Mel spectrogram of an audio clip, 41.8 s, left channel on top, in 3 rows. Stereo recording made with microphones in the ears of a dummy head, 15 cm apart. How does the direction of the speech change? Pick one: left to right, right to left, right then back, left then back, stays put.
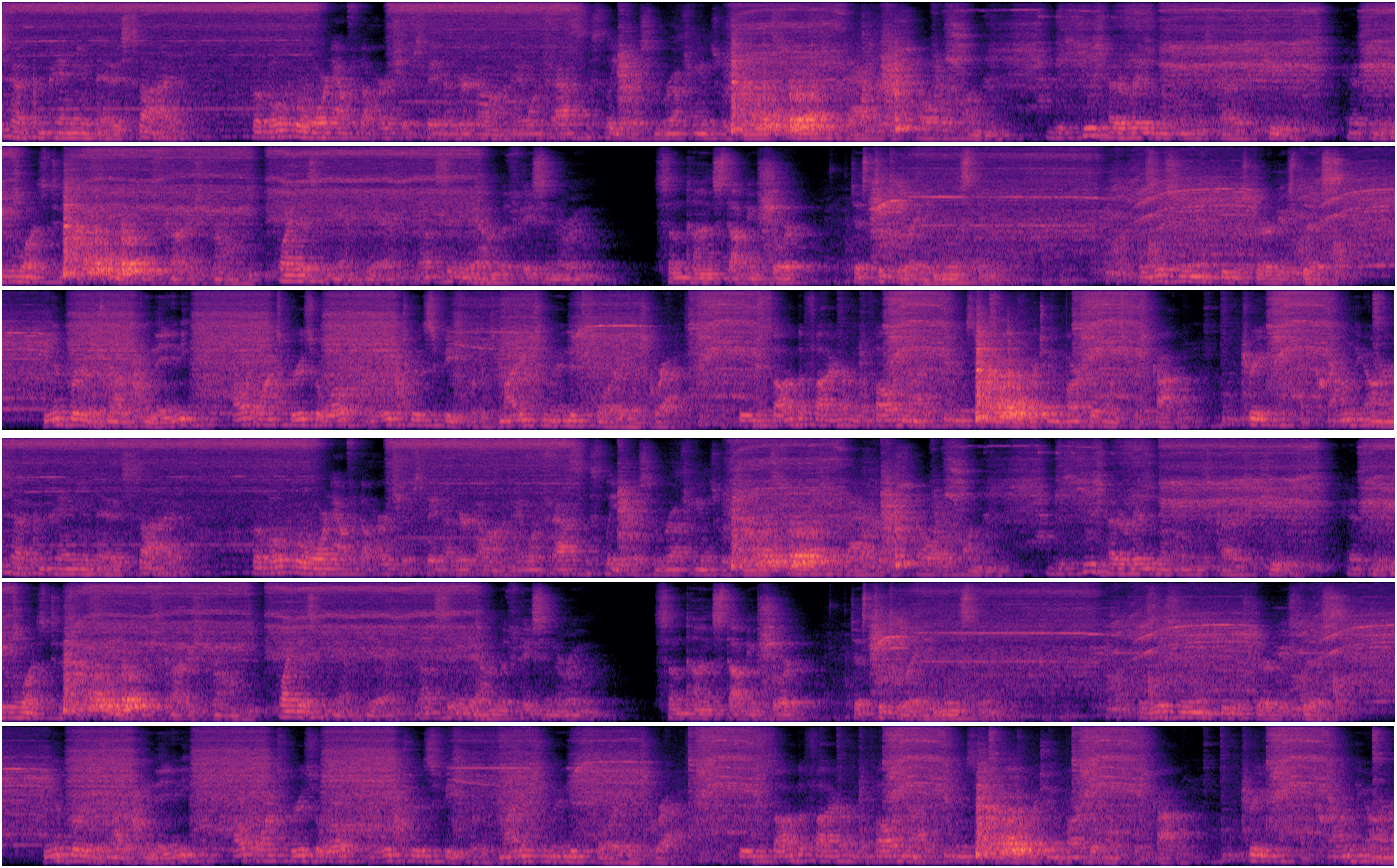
right then back.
